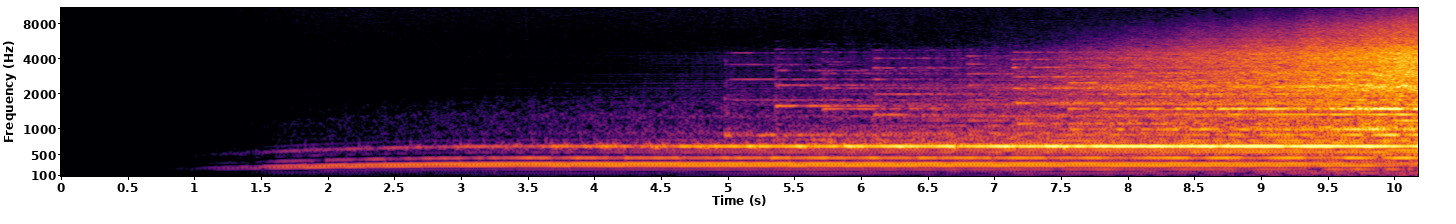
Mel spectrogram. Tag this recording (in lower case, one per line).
music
